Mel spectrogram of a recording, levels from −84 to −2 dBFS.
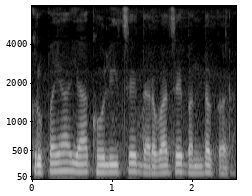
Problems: none marked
